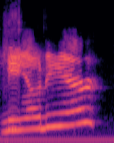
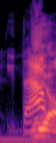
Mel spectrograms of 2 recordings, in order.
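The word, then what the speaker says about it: Mjölnir: Yeah, I start with an M and then go to an LN and then end with an R. – It's kind of like Mjolnir.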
